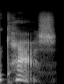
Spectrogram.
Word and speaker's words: cache: This is where a third element of your financial security comes in: your cash. Cash, pronounced cash, is savings in addition to core capital or cushion.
